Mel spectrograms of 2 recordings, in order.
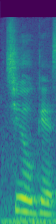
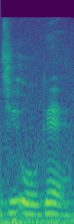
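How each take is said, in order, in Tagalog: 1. Ang salita ay nagsisimula sa walang-tinig na tunog ch. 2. Ang salita ay nagsisimula sa may-tinig na tunog j. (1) "Pero pag binigkas, Chiuge" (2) "Hindi niyo yan babasahin ng Jiuge"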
